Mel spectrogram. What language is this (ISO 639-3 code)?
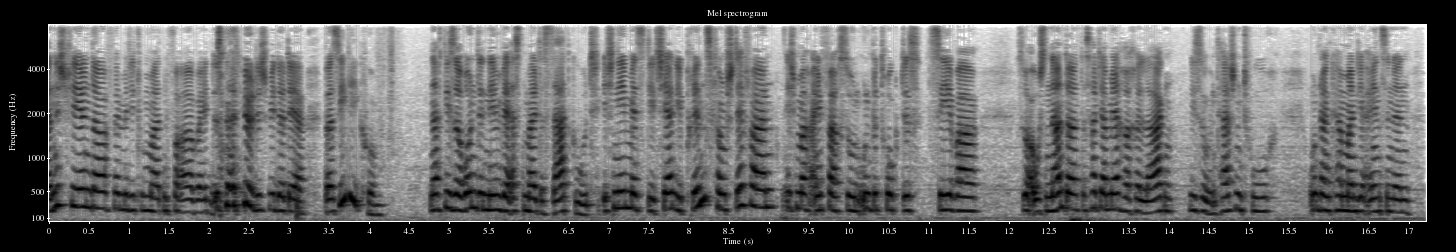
deu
